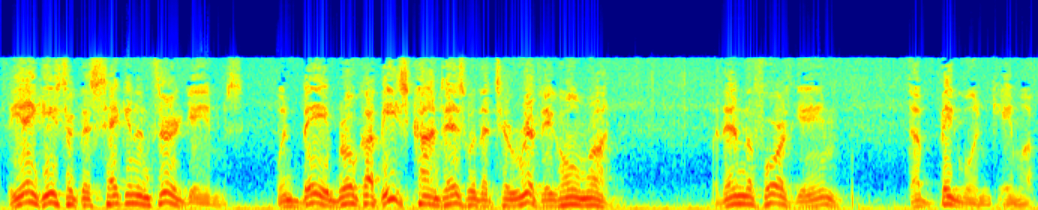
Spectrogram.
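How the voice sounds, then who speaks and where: Animated American newspaperman in vintage radio drama. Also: medium pitch, moderate pace, slightly rough. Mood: dramatic storytelling. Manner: dramatic, insistent. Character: earnest, urgent male baseball reporter telling his story. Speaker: narrator and actor in a radio drama. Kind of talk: 1940s radio acting, dramatic narration. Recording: muffled, noisy vintage radio recording.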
